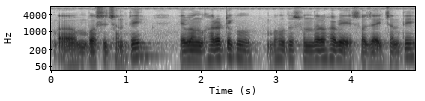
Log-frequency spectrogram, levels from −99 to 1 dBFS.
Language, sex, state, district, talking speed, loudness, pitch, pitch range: Odia, male, Odisha, Malkangiri, 75 wpm, -17 LUFS, 100 Hz, 90-105 Hz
